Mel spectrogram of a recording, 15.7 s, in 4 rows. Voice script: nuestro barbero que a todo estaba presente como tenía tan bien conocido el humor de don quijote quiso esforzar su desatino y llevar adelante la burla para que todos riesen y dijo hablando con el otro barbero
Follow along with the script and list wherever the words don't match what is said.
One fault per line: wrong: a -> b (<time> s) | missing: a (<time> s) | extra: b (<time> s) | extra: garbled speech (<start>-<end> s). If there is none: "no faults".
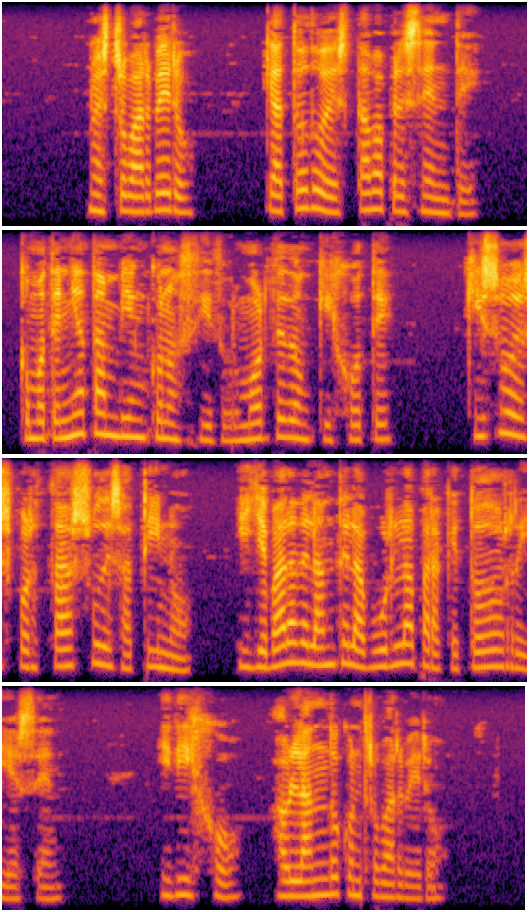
missing: el (5.7 s)
missing: el (14.5 s)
